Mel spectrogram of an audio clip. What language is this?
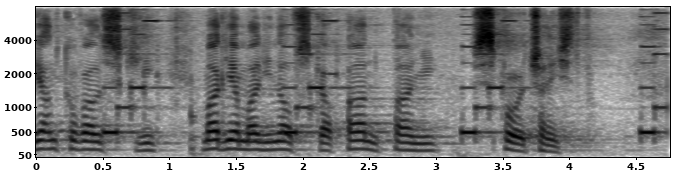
Polish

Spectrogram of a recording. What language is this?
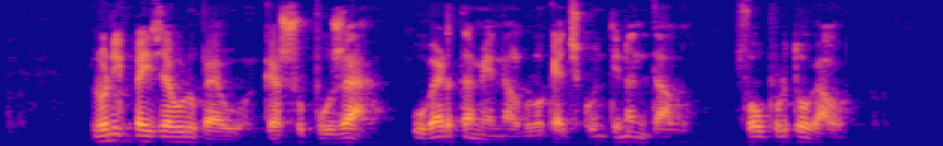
Catalan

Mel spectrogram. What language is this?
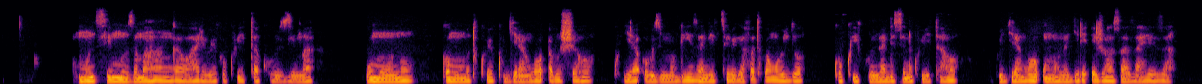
Kinyarwanda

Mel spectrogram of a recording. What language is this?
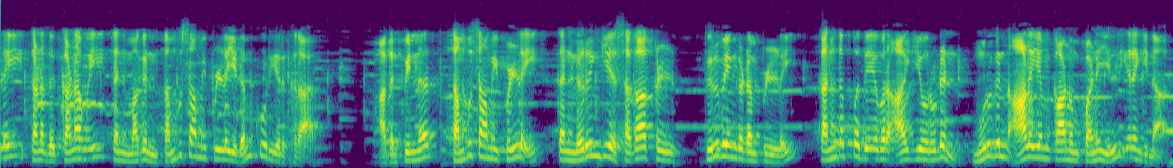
Tamil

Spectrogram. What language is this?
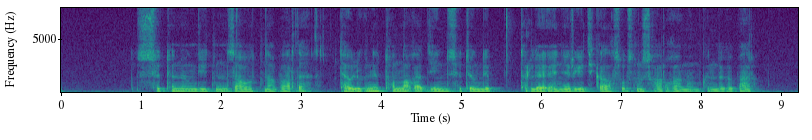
Kazakh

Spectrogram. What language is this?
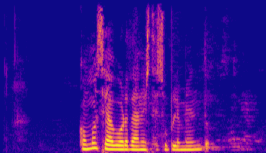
Galician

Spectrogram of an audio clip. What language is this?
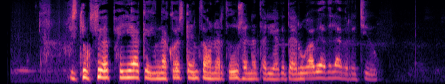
Basque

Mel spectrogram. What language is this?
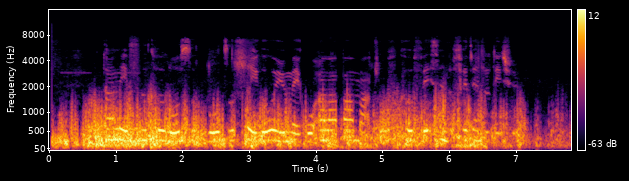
Chinese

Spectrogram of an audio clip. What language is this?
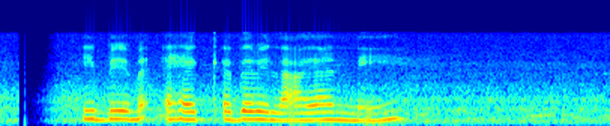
Sinhala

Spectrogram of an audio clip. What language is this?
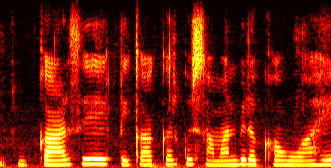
Hindi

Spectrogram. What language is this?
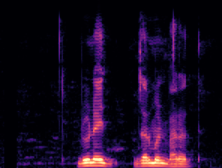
Nepali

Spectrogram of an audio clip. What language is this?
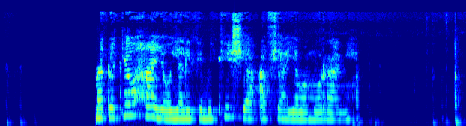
Swahili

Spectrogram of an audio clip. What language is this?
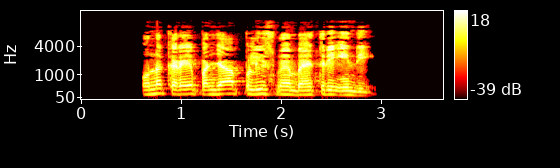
Sindhi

